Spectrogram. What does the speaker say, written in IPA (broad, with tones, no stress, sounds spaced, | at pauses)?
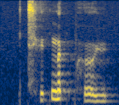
t͡sʰ ɪ˨˥ k̚ n̪ ɐ˥ k̚ pʰ ɵ˨ ɥ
